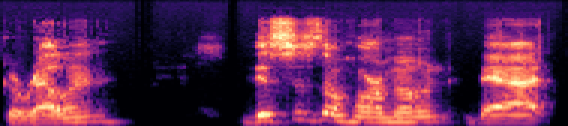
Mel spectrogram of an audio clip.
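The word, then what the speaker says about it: ghrelin: and histamine stimulate then there is gorilla kind of interesting spelling it's pronounced Karelin this is the hormone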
